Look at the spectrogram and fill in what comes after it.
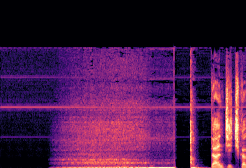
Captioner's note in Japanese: ドアの開閉音：バタン; 車の停車音：ブオオォ...ン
